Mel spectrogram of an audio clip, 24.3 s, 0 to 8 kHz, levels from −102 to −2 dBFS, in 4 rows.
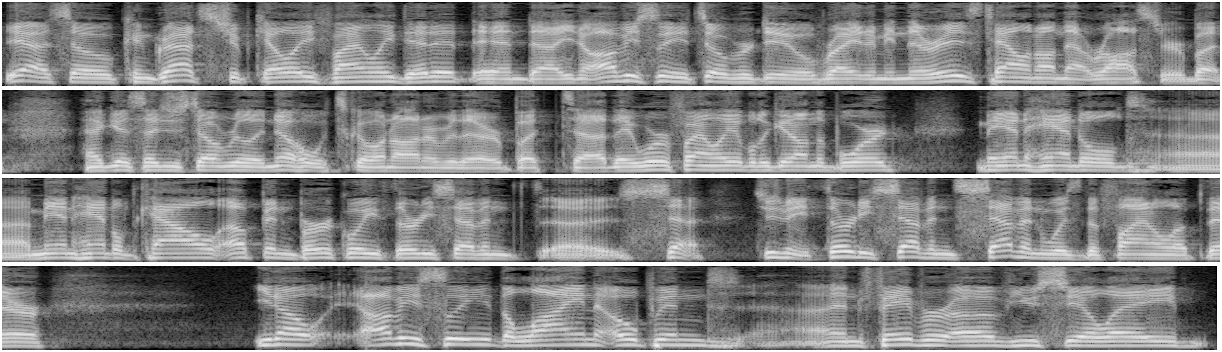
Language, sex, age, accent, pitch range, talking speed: English, male, 30-49, American, 135-160 Hz, 190 wpm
